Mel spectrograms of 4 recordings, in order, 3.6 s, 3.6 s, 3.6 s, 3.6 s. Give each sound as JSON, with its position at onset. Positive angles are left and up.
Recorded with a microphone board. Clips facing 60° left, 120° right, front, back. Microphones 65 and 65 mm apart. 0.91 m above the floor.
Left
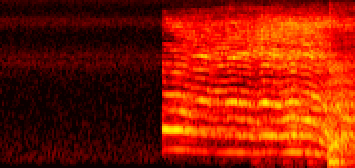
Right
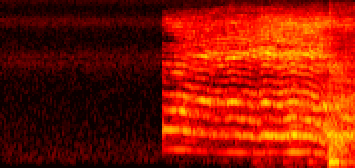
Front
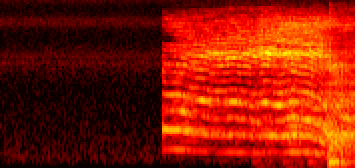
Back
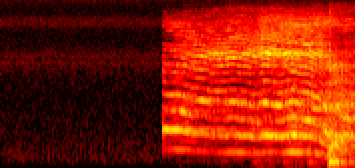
{"t": 1.6, "sound": "a scream", "azimuth_deg": 85, "distance_m": 2.0}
